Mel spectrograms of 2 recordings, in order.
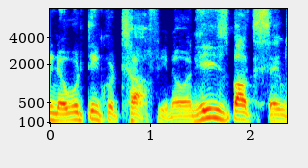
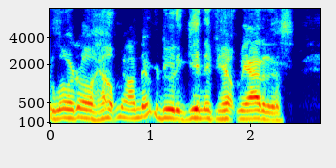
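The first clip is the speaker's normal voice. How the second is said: imitated panicked, frightened cry, higher; 4 semitones higher than usual. Retelling running from a cop while scared and crying: imitating a panicked cry to God. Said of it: "the natural cry out that a man does".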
